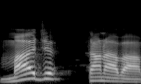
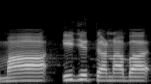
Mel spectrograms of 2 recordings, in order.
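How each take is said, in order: First: The two words are joined without the initial vowel. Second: The initial vowel of the second word is pronounced. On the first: The speaker calls it right. "কি বলতে হবে? মাজ তানাবা।" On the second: The speaker calls it wrong. "এরকম বলতে হবে কি না?"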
